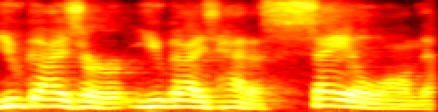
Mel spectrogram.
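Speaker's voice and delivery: put-on angry voice. Retelling a customer's complaint about a cheese sale: imitating an angry customer. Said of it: "actually angry".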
